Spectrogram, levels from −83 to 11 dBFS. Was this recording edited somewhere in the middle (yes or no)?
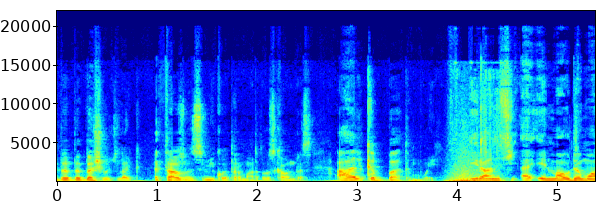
yes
